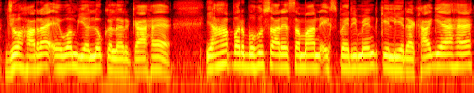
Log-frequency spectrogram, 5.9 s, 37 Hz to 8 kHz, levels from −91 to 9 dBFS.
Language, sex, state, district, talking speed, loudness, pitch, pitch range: Hindi, male, Jharkhand, Ranchi, 180 wpm, -13 LUFS, 165 Hz, 150-175 Hz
